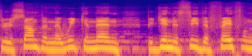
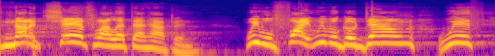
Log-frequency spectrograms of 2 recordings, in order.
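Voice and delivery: loud, higher fighting protest; defiant shout; 5 semitones higher, 6 dB louder than usual. Retold or imitated. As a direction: refuse him at full voice. Peter's defiant protest to Jesus.

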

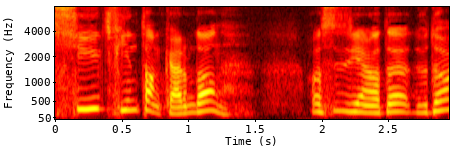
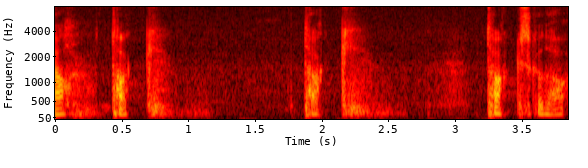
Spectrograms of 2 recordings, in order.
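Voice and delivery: whispered thanks; 6 semitones lower, 14 dB quieter, slower than usual. Retold or imitated. Worship, hands raised, quiet thanks.

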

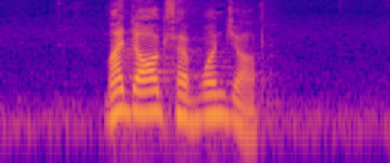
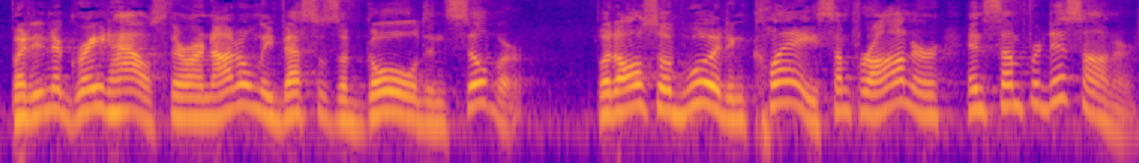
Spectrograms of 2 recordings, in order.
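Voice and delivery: louder, higher scripture reading; preaching scripture; 4 semitones higher, 5 dB louder than usual. Acted. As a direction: proclaim the verse to the church.

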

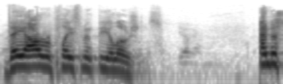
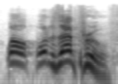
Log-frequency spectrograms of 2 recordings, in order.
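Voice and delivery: normal talking voice

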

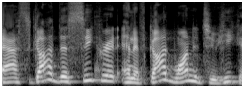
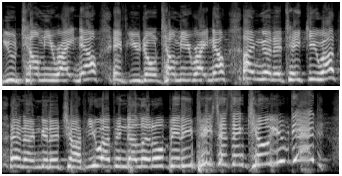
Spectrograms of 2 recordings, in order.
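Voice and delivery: angry king threat; 6 semitones higher than usual. Acted. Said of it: "Then he got really mad".

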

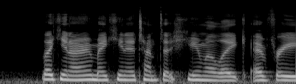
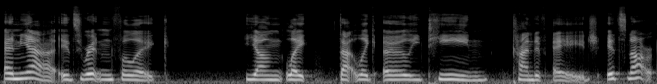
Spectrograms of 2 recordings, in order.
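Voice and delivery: usual speaking voice

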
